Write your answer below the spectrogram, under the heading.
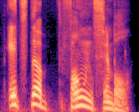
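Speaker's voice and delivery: in a whisper. A narrator reads the speaker correcting a confused archangel about the phone button, whispering. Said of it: "I corrected in a whisper".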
